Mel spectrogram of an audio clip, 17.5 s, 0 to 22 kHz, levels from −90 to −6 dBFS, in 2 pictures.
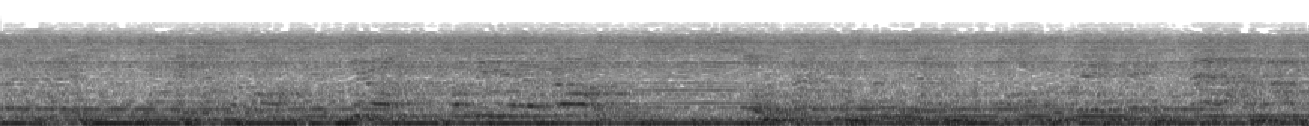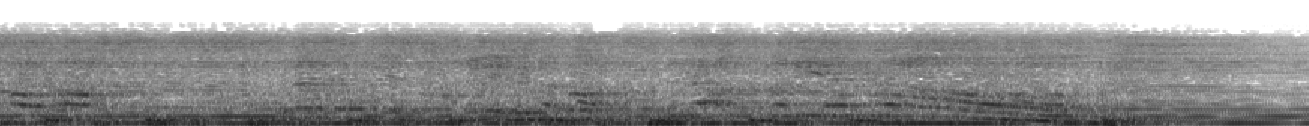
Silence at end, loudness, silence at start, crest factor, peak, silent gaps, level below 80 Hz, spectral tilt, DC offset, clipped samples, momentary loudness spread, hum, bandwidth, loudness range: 0 s; -22 LUFS; 0 s; 12 dB; -10 dBFS; none; -36 dBFS; -5 dB/octave; under 0.1%; under 0.1%; 2 LU; none; 9.6 kHz; 1 LU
